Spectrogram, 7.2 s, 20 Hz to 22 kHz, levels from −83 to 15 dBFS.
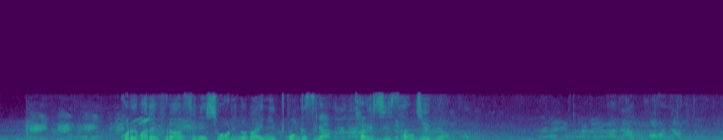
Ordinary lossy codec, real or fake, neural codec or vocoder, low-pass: none; real; none; 7.2 kHz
